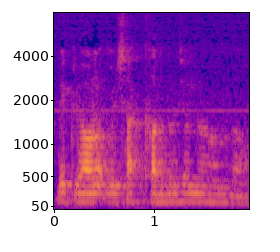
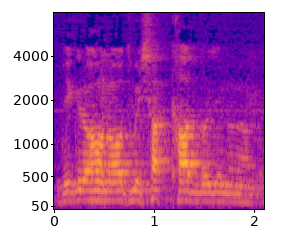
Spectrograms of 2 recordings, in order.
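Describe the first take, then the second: First: Softly, in awe of the deity; awed Bengali murmur; hushed reverent quote. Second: Said in the usual way. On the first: Acted. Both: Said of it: "immediately Vigraha".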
